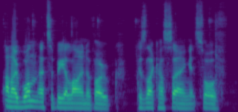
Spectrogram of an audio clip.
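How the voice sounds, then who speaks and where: A man's voice: mid-range voice, fairly even intonation, fast talker, smooth. A man live streaming a game, rambling and thinking aloud as he chats casually with viewers. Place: indoors at a computer, keyboard clicks behind.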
